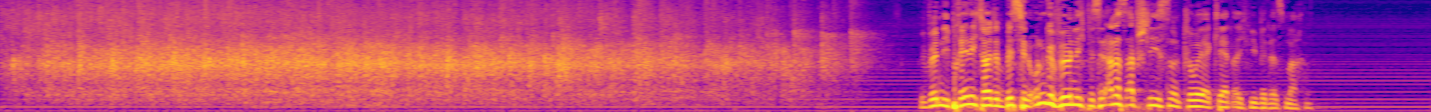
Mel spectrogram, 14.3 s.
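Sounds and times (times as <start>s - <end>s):
audience applause: 0.0s - 8.8s
speech: 9.2s - 13.3s.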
